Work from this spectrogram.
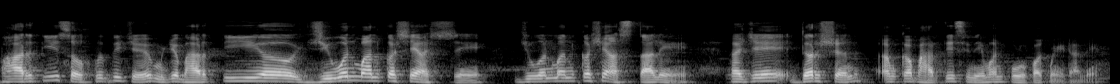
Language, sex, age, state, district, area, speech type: Goan Konkani, male, 60+, Goa, Salcete, rural, spontaneous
